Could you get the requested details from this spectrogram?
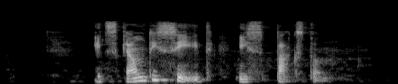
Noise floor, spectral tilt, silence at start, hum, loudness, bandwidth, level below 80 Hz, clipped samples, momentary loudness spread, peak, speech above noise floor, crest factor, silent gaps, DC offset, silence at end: -61 dBFS; -4 dB/octave; 0.95 s; none; -21 LUFS; 8.2 kHz; -62 dBFS; under 0.1%; 13 LU; -2 dBFS; 39 dB; 22 dB; none; under 0.1%; 0.7 s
